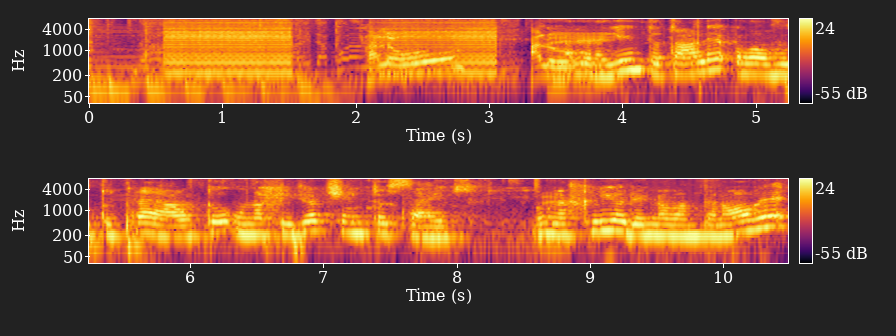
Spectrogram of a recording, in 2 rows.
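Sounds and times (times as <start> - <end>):
intercom buzzer: 0.5 - 3.2
speech: 2.1 - 2.6, 3.3 - 10.4.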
